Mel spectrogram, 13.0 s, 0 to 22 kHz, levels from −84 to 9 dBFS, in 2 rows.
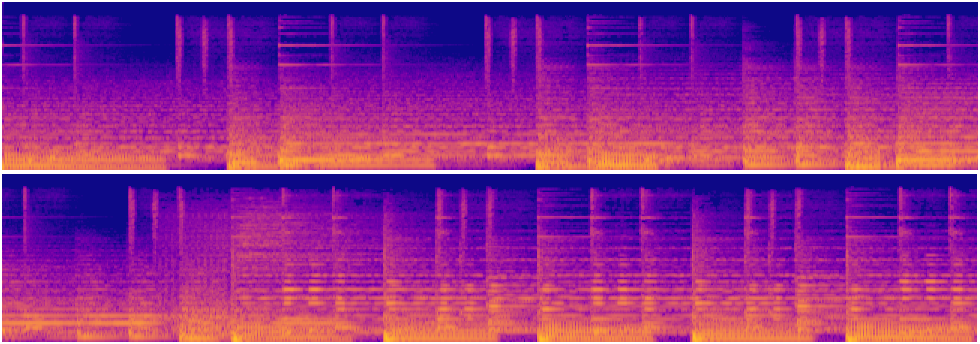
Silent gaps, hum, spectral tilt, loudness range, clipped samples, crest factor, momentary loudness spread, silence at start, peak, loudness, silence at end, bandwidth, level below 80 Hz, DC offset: none; none; -6 dB/octave; 2 LU; under 0.1%; 16 dB; 7 LU; 0 s; -2 dBFS; -18 LUFS; 0 s; 16.5 kHz; -24 dBFS; under 0.1%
